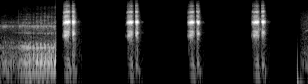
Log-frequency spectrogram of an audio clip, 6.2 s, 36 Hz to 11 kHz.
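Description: Toad calling: four short croaks, each a quick double note, about one every 1.3 seconds. A low rumbling noise fills the first second before the calls begin.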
